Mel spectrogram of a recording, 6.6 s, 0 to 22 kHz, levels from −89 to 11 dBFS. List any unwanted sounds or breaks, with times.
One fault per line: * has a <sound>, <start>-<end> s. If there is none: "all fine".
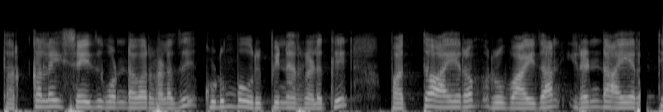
* has a dropout, 6.4-6.5 s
